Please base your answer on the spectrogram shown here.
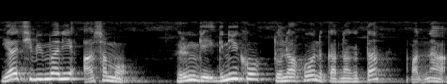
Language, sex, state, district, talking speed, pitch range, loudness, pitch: Garo, male, Meghalaya, West Garo Hills, 120 wpm, 150-245 Hz, -12 LUFS, 190 Hz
